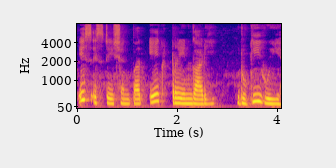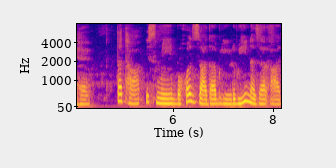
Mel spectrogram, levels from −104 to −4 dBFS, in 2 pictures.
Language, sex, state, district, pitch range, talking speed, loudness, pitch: Hindi, female, Madhya Pradesh, Katni, 165-215 Hz, 130 wpm, -15 LUFS, 170 Hz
